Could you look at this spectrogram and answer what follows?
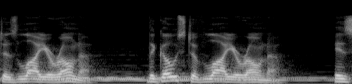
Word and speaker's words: Llorona: language Lona means Weeping Woman and it is pronounced as Lerona the ghost of Lerona is seen all over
